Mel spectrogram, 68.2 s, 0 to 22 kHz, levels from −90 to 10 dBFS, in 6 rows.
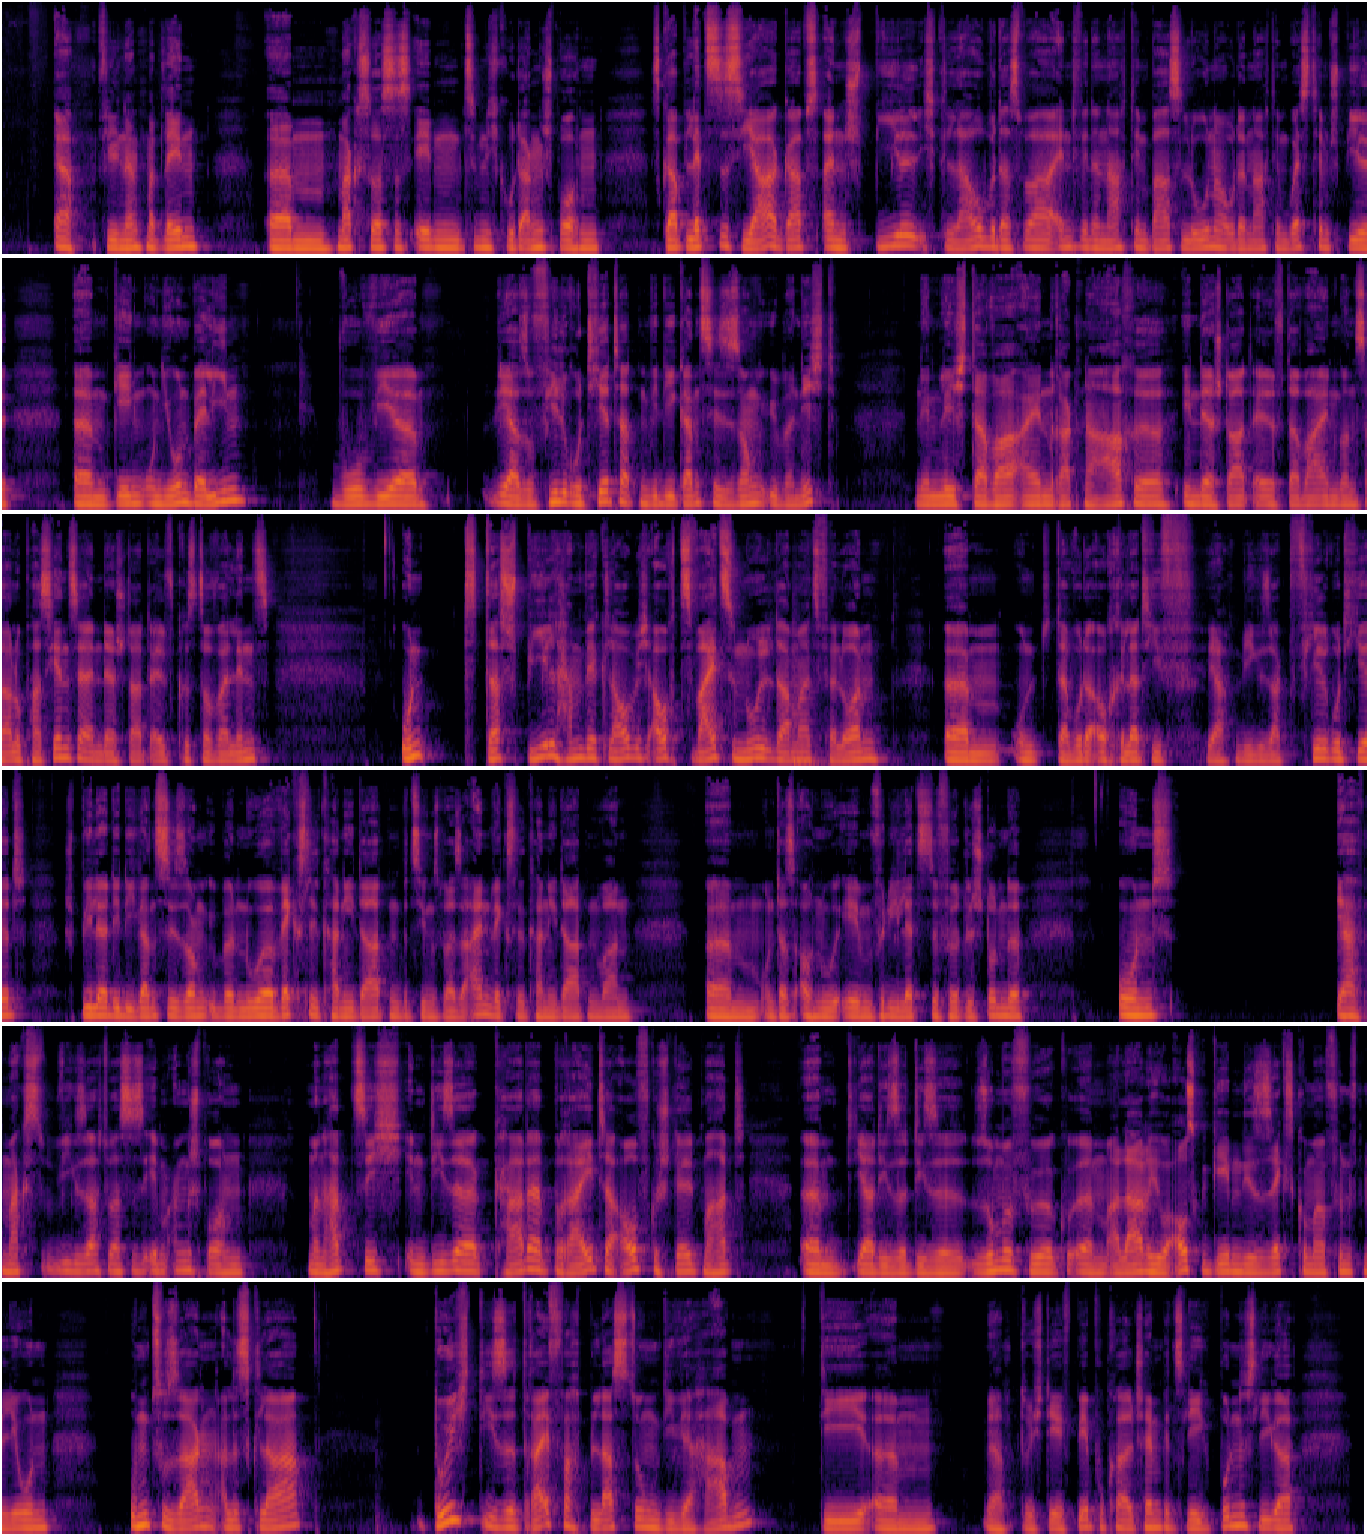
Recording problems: none

